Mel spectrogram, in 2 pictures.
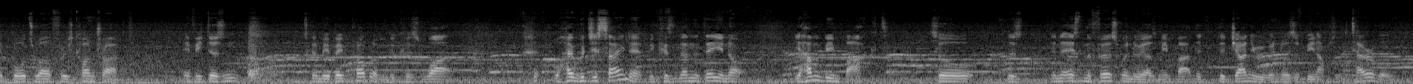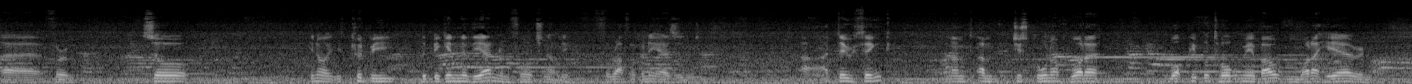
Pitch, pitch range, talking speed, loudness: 125 Hz, 105-140 Hz, 200 wpm, -27 LUFS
